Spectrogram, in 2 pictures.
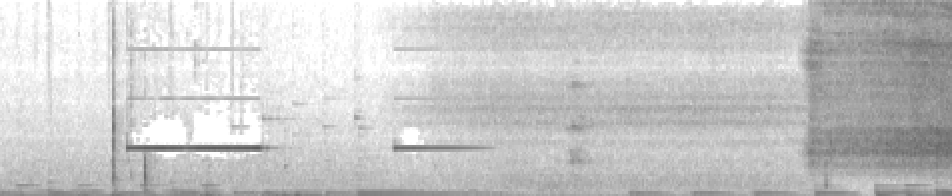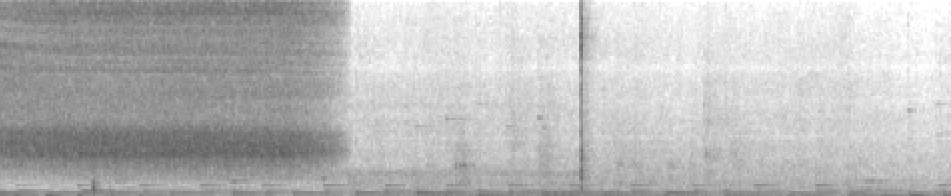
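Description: Steam hissing out of the pressure-release valve of a Philips All-in-One electric pressure cooker, turned to vent to let the pressure out after cooking. It starts suddenly about six seconds in and runs steadily for about three and a half seconds before dying away, over background music.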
